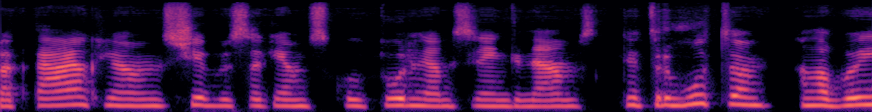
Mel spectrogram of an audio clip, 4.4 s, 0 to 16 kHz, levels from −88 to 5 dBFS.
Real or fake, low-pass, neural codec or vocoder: fake; 14.4 kHz; codec, 32 kHz, 1.9 kbps, SNAC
